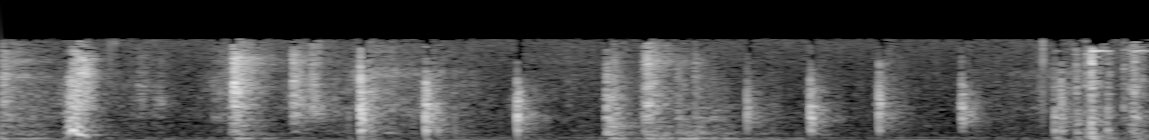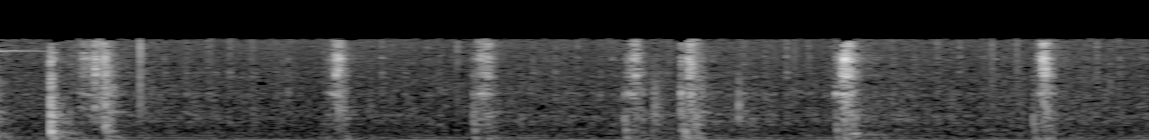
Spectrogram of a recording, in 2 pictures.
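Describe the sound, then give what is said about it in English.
A key fumbling in a stuck door lock: many sharp, irregular metallic clicks, rattles and scrapes, some in quick clusters, others spaced apart, fairly faint throughout. “Key. Where's my key? This darn lock. This darn lock.”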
